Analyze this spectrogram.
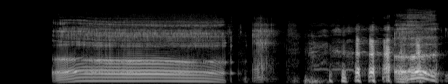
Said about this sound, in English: Okay, before we even start, I have to show you the most infamous burp.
